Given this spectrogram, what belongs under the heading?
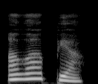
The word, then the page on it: ಅವಾಪ್ಯ: kannada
